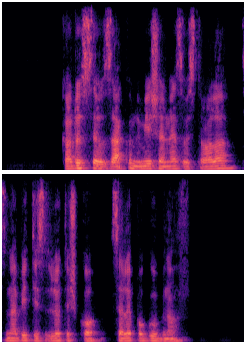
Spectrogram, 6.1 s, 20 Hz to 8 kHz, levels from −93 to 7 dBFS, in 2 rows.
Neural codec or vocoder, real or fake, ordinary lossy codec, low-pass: codec, 16 kHz, 0.4 kbps, LongCat-Audio-Codec; fake; none; none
